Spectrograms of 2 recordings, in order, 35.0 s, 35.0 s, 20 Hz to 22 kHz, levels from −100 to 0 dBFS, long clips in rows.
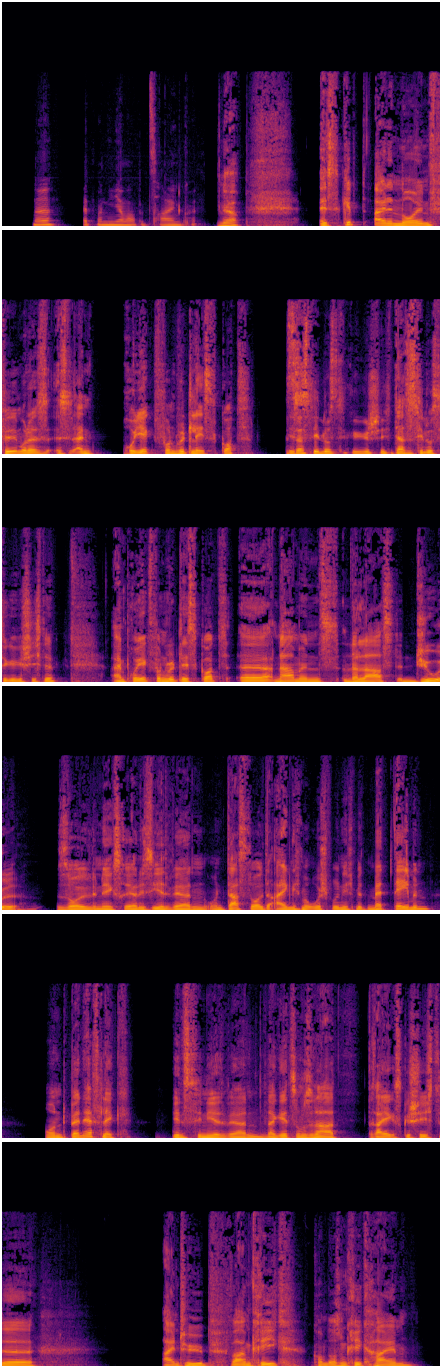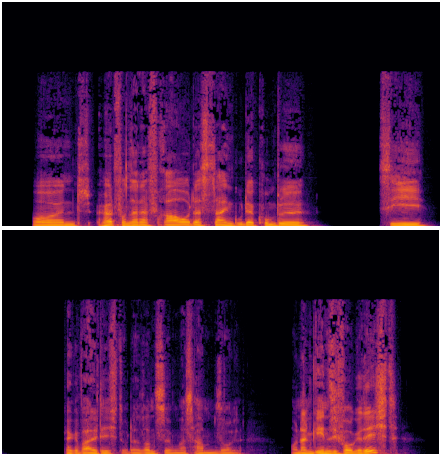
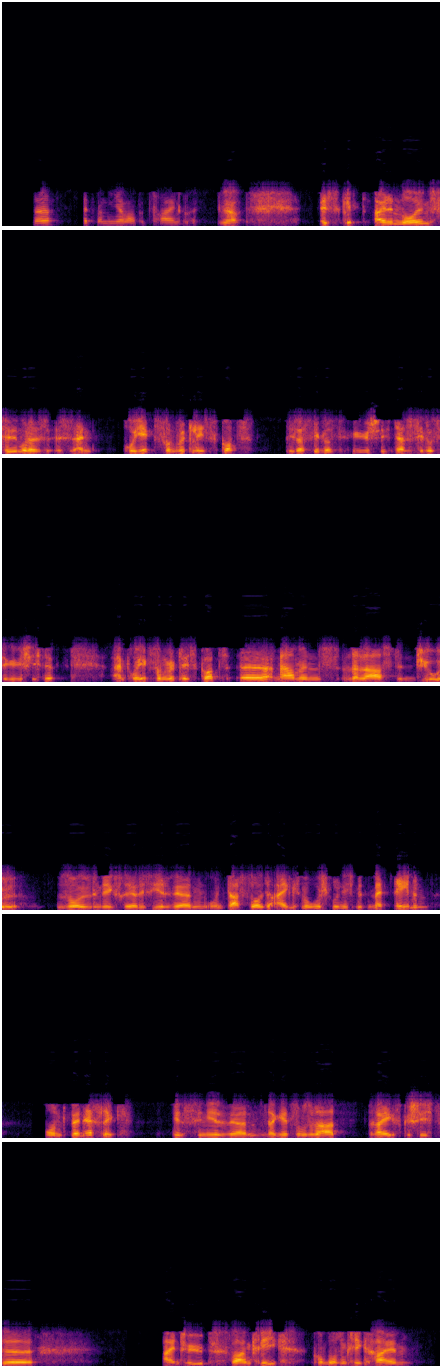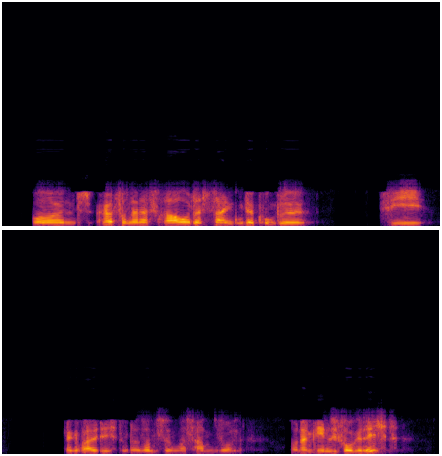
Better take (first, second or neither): first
